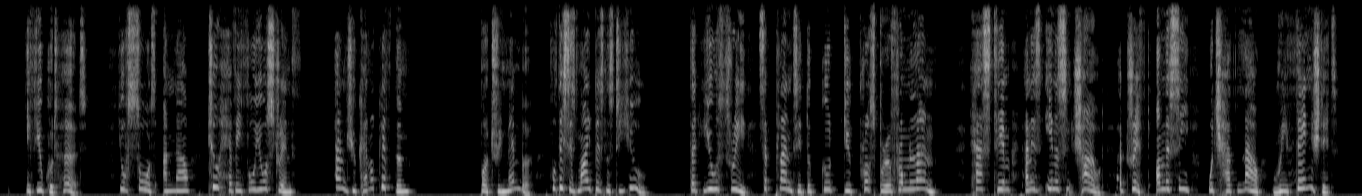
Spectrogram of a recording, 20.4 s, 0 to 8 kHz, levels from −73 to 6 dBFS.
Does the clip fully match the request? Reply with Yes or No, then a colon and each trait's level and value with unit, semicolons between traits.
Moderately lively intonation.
No: wide, 5.8 semitones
